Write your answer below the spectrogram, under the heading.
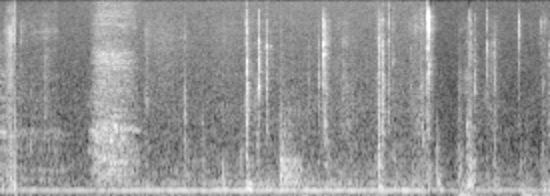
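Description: Irregular small plastic clicks and rattles of a power plug and cord being handled at a wall outlet, with a brief rustle about a second in, over a low steady hum.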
